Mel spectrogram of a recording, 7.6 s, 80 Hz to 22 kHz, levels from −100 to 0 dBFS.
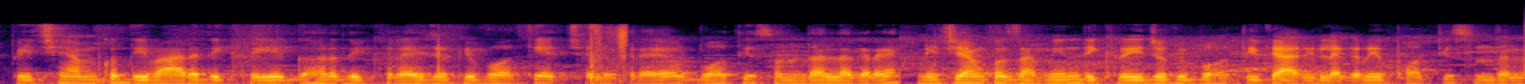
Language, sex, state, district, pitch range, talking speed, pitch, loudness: Hindi, male, Maharashtra, Solapur, 115-125 Hz, 340 wpm, 120 Hz, -21 LUFS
